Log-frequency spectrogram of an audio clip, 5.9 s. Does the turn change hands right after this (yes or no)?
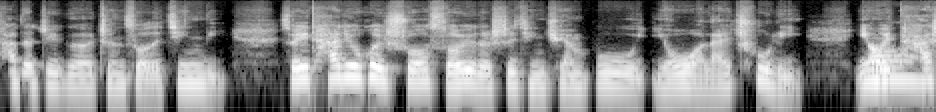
no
